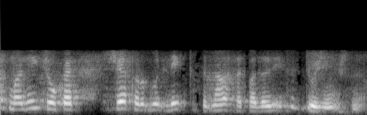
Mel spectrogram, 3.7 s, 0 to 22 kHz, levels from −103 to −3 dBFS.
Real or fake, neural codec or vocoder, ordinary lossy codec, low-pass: fake; codec, 16 kHz in and 24 kHz out, 0.9 kbps, LongCat-Audio-Codec, fine tuned four codebook decoder; AAC, 16 kbps; 3.6 kHz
